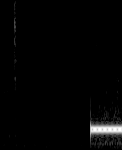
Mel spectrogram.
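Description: A soft click, a brief silence, then a loud, steady telephone dial tone on an outgoing phone call begins and holds without a break until the end. No one speaks.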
